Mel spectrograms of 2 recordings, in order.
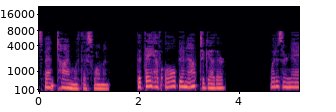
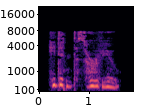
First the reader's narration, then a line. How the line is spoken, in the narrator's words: Ramona whispers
